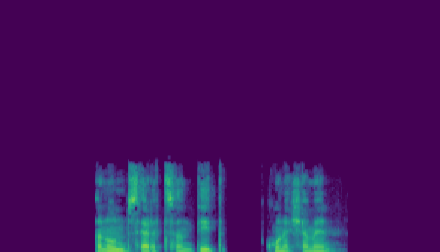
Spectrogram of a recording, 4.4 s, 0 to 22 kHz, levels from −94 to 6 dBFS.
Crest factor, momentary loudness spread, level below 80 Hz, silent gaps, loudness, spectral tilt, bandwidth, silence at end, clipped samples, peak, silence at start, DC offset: 22 dB; 9 LU; -50 dBFS; 2.28-2.60 s; -21 LUFS; -4.5 dB/octave; 8 kHz; 1.05 s; under 0.1%; -2 dBFS; 0.95 s; under 0.1%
